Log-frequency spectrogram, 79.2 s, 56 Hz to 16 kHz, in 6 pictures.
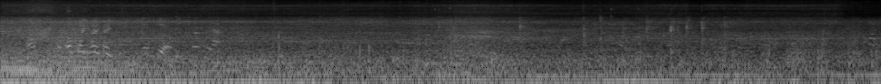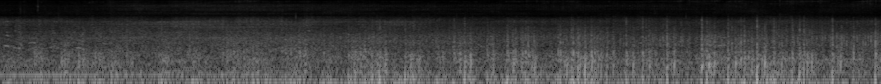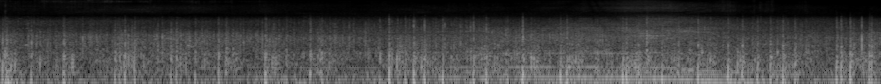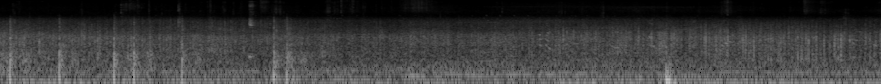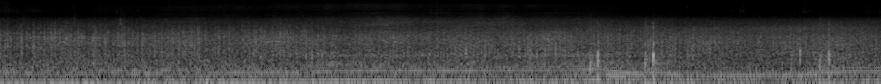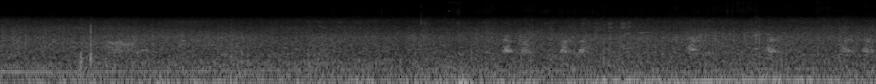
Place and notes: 通霄鎮白西里, Miaoli County - Near the fishing port
Near the fishing port, Fireworks and firecrackers, Traffic sound
9 March 2017, 10:36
